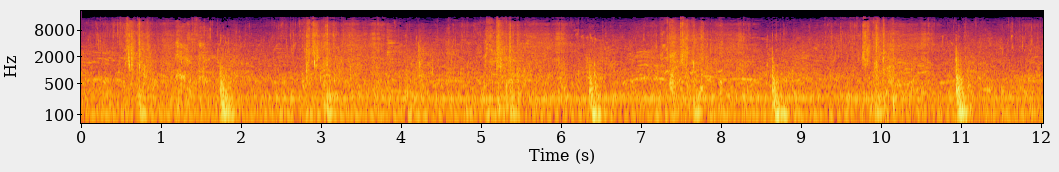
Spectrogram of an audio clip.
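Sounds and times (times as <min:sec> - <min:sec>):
voices murmuring: 0:00.0 - 0:02.8, 0:03.6 - 0:12.0
boat engine low hum: 0:00.0 - 0:12.0
short knocks: 0:01.6 - 0:02.0, 0:06.3 - 0:06.7, 0:08.6 - 0:09.0, 0:10.9 - 0:11.3.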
